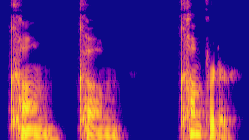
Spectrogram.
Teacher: It's not comforter. It's not the ah sound like hot and stop. It's the sound like cup and up. Closed and relaxed.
